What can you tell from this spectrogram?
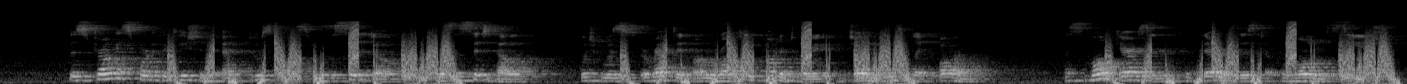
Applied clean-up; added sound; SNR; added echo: none; Scratching (performance technique); 0 dB; reverberation time 1.0 s.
